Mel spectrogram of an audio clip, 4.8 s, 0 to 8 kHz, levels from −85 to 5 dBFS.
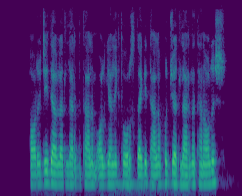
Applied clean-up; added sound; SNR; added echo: neural mask model DeepFilterNet 3.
